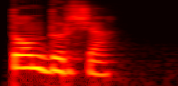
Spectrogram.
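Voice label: "томдырся", Komi, female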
